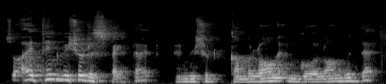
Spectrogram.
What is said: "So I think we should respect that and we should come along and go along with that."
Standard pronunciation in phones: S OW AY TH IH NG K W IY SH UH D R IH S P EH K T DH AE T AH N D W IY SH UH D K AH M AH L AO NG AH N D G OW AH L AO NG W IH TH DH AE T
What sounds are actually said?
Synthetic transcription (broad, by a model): S OW AY T IH NG K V IY SH UH D R IH S P EH K T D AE T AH N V IY SH UH D K AH M AH L AO NG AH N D G OW AH L AO NG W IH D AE T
